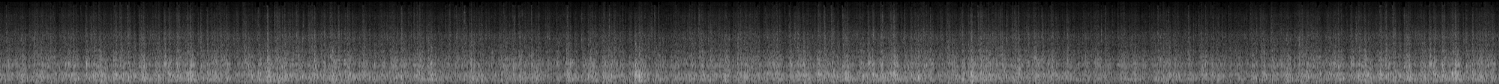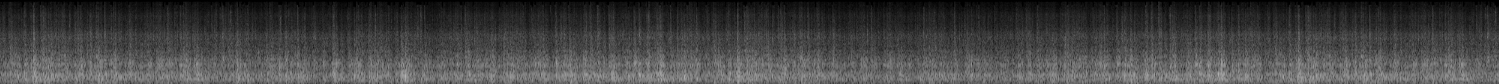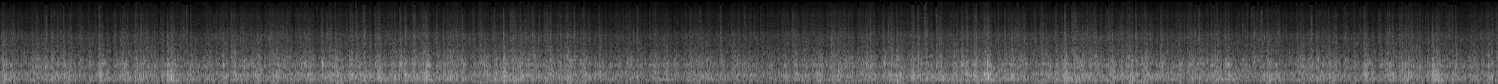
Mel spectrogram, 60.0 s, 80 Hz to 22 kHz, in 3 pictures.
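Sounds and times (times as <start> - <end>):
rain on a roof: 0.0 - 59.9.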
